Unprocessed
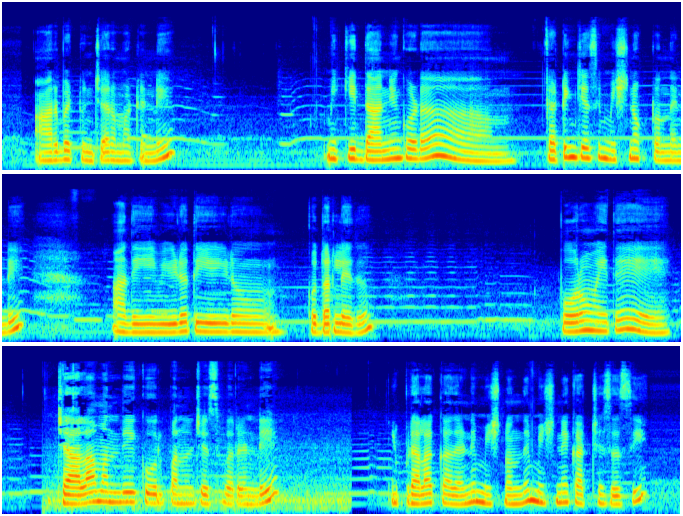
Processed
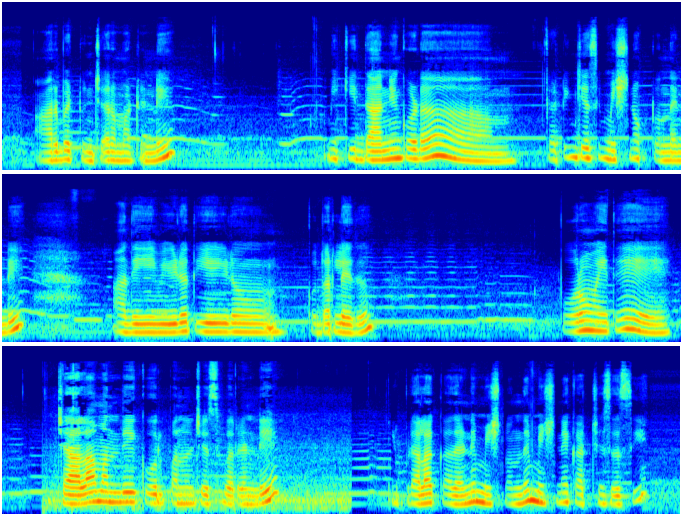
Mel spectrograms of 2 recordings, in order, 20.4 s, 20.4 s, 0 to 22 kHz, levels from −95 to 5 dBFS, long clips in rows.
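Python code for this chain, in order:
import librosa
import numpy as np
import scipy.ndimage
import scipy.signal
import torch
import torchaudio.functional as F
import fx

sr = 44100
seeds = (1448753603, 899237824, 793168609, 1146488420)

y = fx.attack_slew(x, sr, db_per_s=160.0)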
